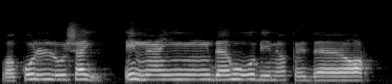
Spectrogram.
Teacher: حمزة بالسكت في شيء والفتح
